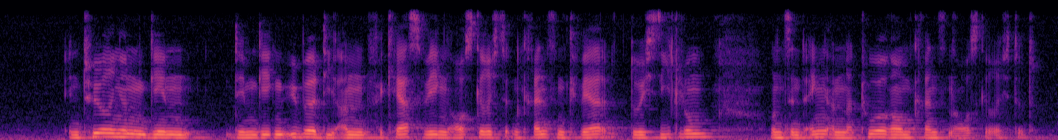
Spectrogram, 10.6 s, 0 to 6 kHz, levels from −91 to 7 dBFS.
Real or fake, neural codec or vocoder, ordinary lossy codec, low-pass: real; none; none; 5.4 kHz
